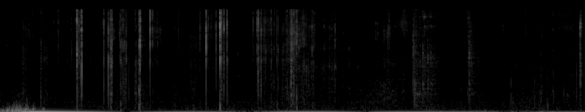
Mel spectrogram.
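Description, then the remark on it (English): A small plastic wrapper around an individually wrapped fortune is torn open, a string of sharp crinkling crackles and rips spread over several seconds after a brief low thump, with no one speaking. “They're all individually wrapped, which is pretty nice. So, let me just open it real fast.”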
